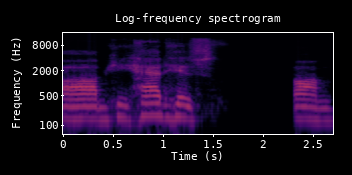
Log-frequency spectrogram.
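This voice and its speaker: A man is speaking. The background is quiet. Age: 60s. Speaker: wedding DJ and seminar speaker. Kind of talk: storytelling in online Q&A.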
